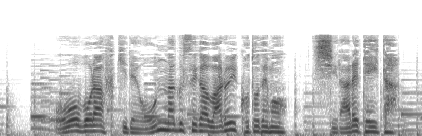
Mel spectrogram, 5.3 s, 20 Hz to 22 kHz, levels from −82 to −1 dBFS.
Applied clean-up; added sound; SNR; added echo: none; Knock; 19 dB; none.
